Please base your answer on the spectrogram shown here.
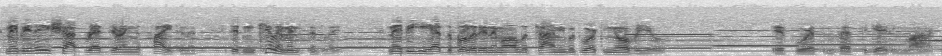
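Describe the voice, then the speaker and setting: Actor as a sinister, taunting low-voiced radio narrator. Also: male voice, animated, moderate pace, natural voice. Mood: insinuating, taunting. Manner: insinuating, taunting second-person address. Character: sinister male narrator, needling a man like his conscience. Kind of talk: 1940s radio suspense narration. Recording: dull 1940s radio, loud music behind.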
